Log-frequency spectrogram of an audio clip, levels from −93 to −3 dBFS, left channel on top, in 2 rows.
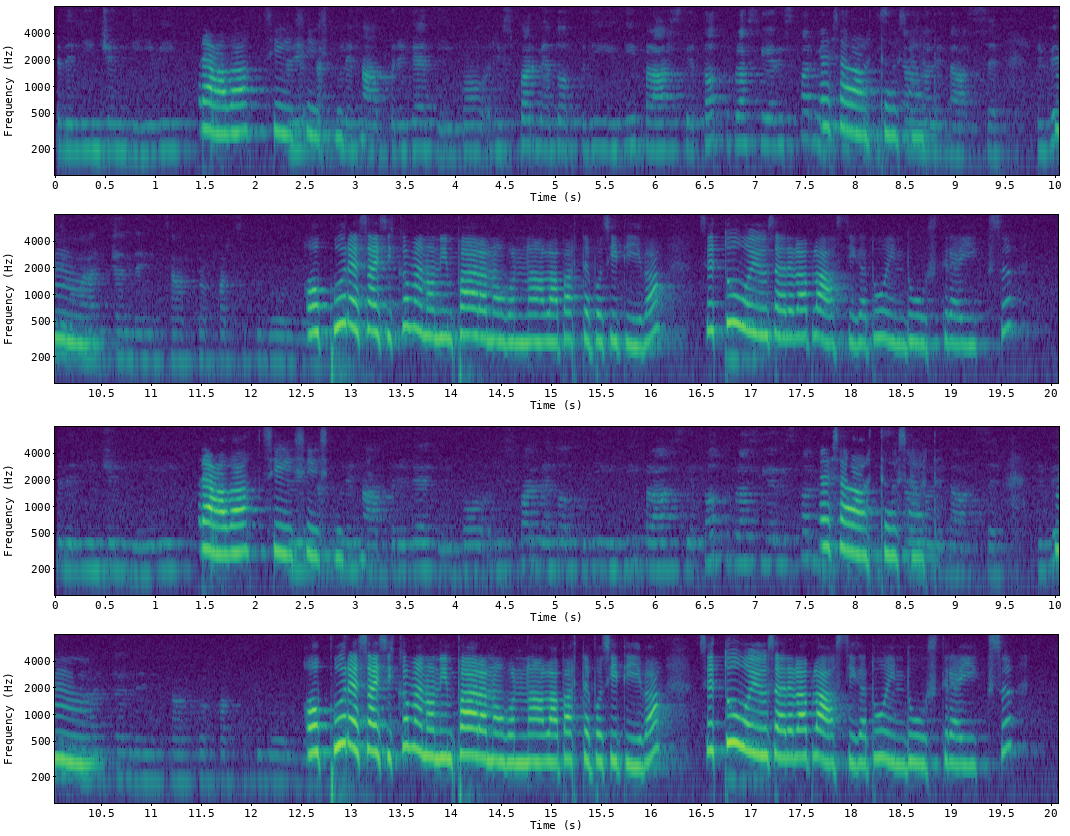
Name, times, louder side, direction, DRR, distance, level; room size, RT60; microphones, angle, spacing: voice 1, 0.0-1.2 2.3-8.0 8.5-12.6 16.7-17.0, left 2 dB, 60° left, 1.4 m, -51 dB
voice 2, 1.4-2.9 7.6-8.7 10.0-10.4 12.5-16.2 16.5-19.6, right 5 dB, 25° right, 0.3 m, -30 dB
11.5 x 6.3 x 7.5 m
head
